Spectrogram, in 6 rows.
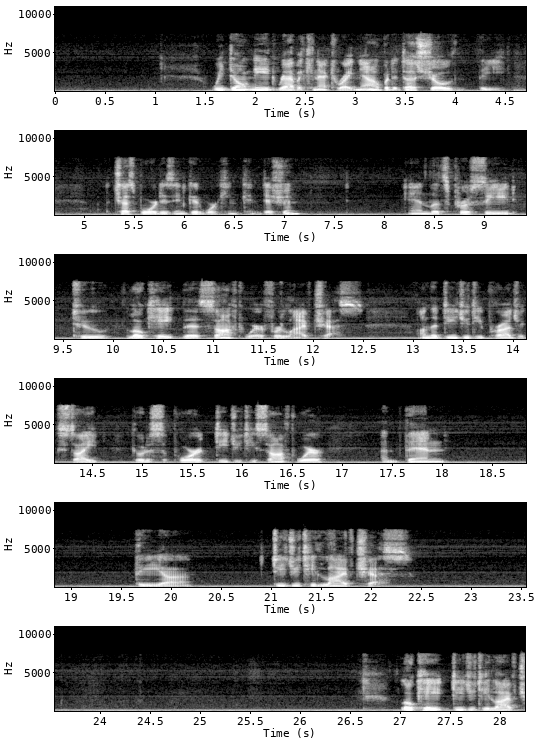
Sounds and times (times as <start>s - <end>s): Speech: 1.6s - 4.6s, 5.2s - 7.3s, 8.2s - 18.1s, 19.6s - 20.3s, 20.9s - 22.5s, 27.0s - 28.2s.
